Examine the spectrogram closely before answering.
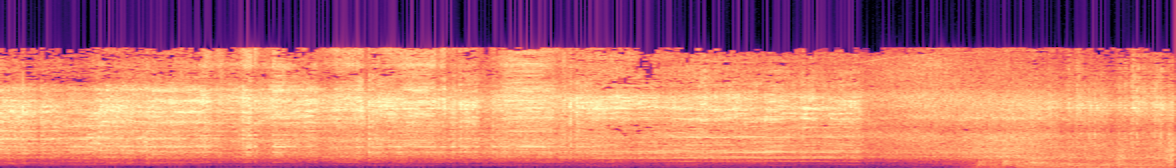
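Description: Handheld angle grinder grinding into the worn steel teeth along an excavator bucket's lip, a steady high-pitched grinding hiss. About seven seconds in the grinding stops and a different, lower-pitched noise takes over.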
